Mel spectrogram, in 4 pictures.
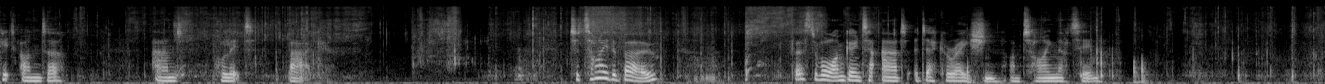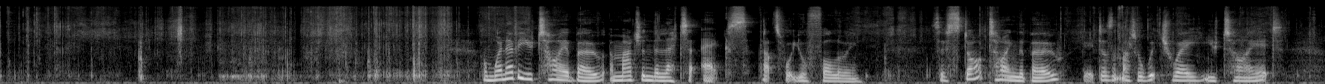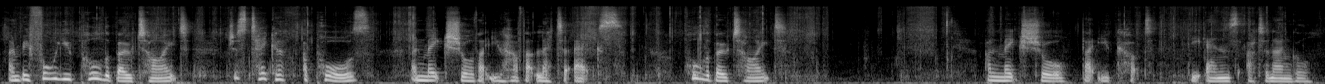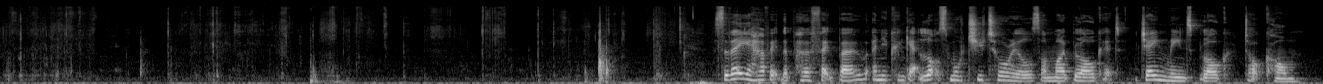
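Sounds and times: wrapping paper rustling: 0:00.0 - 0:09.1, 0:10.6 - 0:19.3, 0:21.3 - 0:47.0.

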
